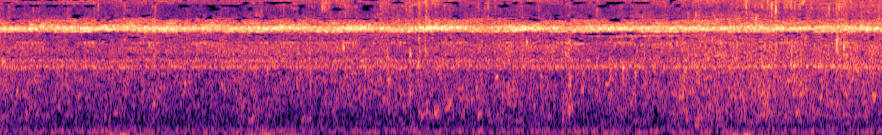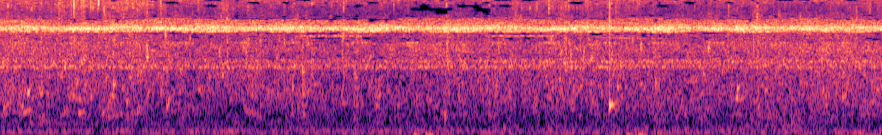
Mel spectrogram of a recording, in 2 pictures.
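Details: Night-time crickets beside a lake make a continuous shrill, even trill with a softer lower band, heard through steady gurgling and trickling water near a pier.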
